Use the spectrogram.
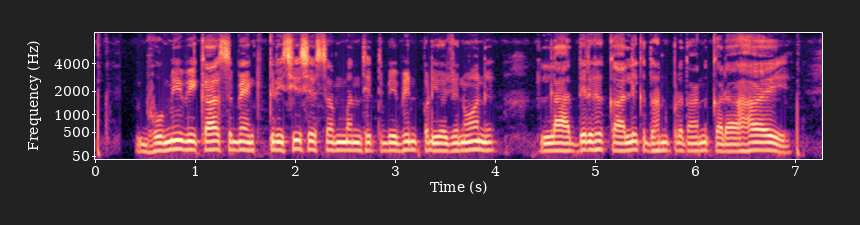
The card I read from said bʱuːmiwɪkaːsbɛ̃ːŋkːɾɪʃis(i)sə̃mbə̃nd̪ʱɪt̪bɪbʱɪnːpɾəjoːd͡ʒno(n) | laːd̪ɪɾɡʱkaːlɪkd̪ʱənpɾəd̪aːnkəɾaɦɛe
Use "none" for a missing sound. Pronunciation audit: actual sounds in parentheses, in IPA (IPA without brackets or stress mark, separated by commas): e, n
